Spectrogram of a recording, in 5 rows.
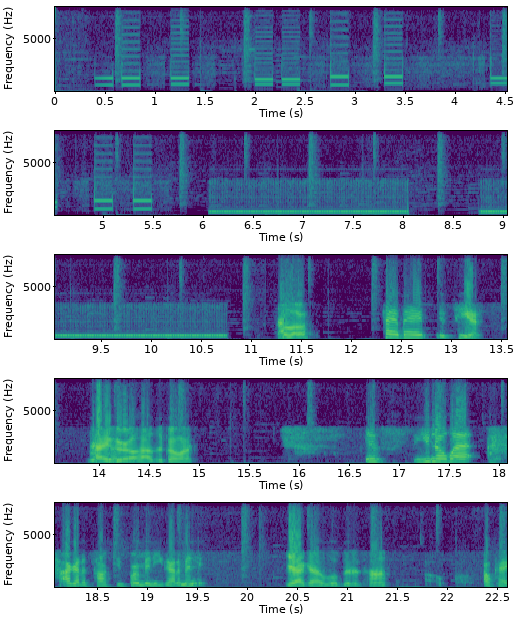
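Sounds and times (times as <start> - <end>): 
telephone ringback tones on the line: 4.4 - 8.1, 8.8 - 10.8
speech: 11.3 - 11.7, 12.4 - 15.0, 16.7 - 19.7, 20.4 - 21.5, 22.4 - 22.5.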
